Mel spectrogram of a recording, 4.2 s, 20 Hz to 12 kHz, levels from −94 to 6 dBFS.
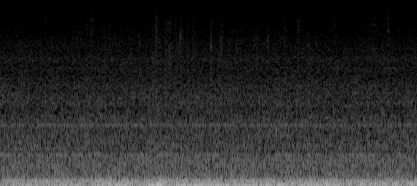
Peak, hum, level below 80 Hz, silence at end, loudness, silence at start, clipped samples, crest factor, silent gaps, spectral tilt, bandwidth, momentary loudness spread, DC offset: -16 dBFS; none; -34 dBFS; 0 s; -38 LUFS; 0 s; under 0.1%; 16 dB; none; -8.5 dB/octave; 4.4 kHz; 5 LU; under 0.1%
